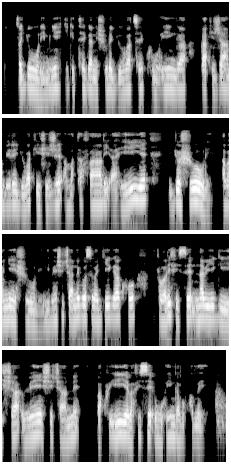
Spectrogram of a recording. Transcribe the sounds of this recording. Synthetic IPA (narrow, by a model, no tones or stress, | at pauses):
uz̥aɟuβuɾimɲiɟ̥iɡitʰe̞ɡaniʃuːɾeɟuːβat͡se̞kʰuβuhiːŋɡabɡ̥akʰiʒaːmbeɾeɟuːβakʰiʃid͡ʒe̞ʔamatʰafaːɾiʔa̰hije̞ | iɾɟo̞ʃuːɾi | aβaɲe̞ʃuːɾiniβe̞ːnʃit͡ʃaːne̞ɡo̞ːse̞βaɡɟiːɡakʰo̞ikʰoβaɾifise̞naβiːɡiʃa̰βe̞ːnʃit͡ʃaːne̞ | βakwiːje̞βafise̞ʔuβuhiːŋɡaβukʰo̞me̞je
